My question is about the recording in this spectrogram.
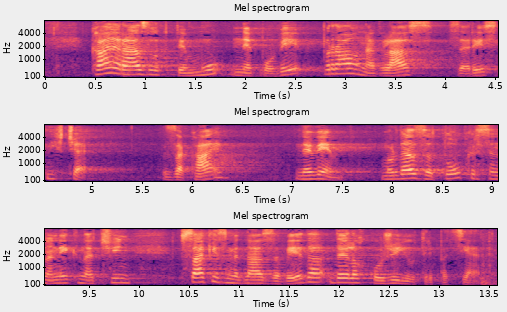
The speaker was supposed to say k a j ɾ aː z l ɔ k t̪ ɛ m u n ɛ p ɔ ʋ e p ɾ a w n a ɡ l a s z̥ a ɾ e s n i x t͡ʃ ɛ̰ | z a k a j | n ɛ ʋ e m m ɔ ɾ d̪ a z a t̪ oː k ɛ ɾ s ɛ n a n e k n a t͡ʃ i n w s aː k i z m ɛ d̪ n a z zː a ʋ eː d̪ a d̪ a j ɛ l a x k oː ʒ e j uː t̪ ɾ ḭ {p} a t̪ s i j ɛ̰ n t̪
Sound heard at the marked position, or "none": p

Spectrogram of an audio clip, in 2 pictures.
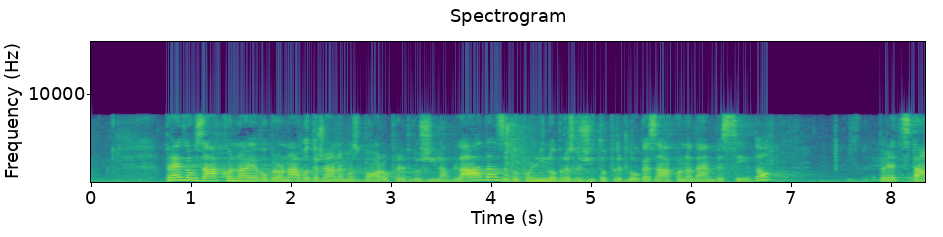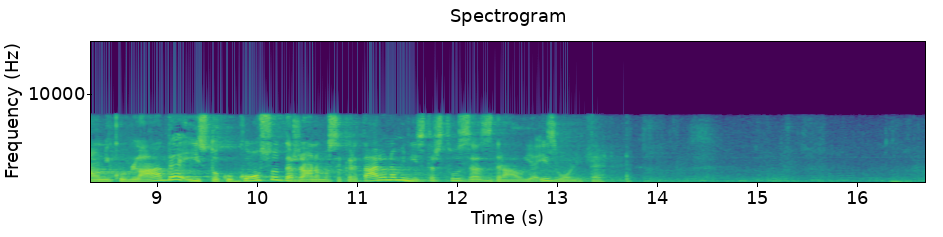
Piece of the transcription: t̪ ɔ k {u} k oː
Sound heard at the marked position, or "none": u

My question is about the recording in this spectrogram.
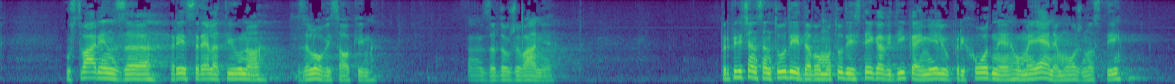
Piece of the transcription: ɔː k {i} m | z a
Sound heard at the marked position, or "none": i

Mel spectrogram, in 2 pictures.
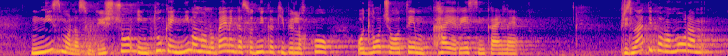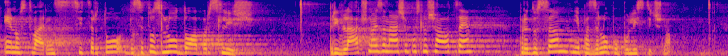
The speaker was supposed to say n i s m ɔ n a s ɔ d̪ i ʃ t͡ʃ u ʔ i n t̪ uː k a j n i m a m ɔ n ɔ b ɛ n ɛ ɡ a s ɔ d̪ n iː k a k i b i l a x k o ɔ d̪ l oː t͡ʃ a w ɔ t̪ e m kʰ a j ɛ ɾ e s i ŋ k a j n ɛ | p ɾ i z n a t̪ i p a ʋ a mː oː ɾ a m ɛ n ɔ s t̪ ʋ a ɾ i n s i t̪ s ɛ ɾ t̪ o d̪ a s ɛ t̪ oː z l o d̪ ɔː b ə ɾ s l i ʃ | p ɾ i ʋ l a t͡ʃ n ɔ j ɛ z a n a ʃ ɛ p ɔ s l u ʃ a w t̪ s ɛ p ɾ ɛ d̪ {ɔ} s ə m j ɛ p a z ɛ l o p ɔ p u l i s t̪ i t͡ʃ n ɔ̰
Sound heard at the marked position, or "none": u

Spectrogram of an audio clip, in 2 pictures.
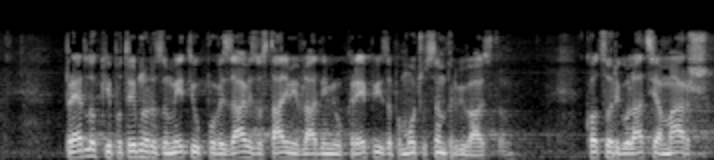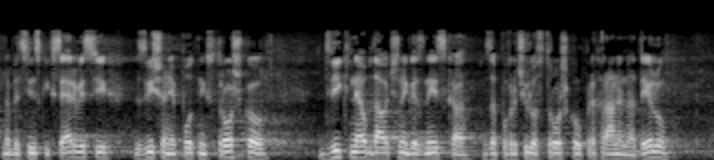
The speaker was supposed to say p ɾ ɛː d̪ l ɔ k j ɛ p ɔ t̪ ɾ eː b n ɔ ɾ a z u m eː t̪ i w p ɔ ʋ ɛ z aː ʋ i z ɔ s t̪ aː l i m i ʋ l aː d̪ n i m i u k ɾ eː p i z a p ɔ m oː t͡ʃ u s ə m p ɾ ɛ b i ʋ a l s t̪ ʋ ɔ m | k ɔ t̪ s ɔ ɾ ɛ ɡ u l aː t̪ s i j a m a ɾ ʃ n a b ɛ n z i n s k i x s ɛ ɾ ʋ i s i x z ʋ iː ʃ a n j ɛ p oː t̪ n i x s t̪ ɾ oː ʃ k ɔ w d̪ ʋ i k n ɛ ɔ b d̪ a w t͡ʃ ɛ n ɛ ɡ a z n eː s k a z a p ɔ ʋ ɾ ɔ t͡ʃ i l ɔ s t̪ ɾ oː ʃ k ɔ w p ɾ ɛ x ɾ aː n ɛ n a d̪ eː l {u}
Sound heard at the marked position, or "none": u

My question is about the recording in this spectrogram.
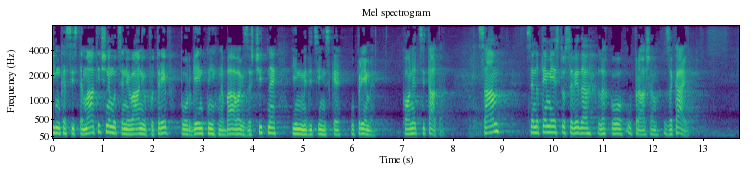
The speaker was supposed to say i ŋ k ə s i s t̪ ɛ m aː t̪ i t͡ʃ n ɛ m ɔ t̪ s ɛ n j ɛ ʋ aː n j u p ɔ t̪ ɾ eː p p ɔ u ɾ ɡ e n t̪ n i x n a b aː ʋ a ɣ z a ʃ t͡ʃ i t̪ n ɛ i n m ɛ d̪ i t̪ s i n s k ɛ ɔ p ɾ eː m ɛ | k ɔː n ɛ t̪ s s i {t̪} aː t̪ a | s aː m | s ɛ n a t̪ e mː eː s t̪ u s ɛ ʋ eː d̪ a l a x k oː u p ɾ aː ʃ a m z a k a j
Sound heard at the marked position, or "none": t̪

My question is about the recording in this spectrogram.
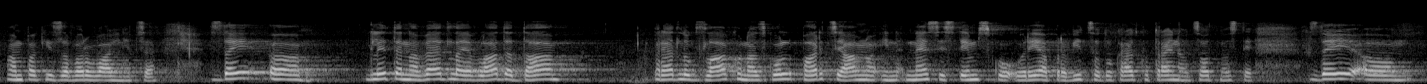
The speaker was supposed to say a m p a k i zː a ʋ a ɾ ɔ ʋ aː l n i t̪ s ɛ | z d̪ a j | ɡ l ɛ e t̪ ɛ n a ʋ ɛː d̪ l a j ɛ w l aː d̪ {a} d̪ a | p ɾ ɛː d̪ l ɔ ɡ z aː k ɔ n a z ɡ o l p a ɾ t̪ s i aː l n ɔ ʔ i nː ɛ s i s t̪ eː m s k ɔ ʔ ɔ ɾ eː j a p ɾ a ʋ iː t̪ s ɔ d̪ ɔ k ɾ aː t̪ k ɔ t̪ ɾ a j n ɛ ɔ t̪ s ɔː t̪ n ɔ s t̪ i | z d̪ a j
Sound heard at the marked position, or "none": a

